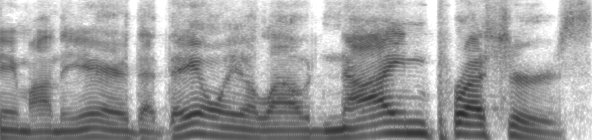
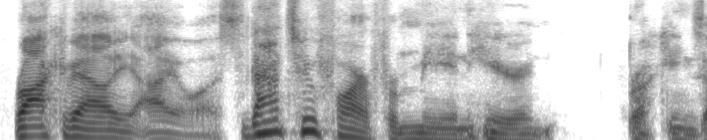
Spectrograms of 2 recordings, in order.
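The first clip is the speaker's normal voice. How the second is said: usual speaking voice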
